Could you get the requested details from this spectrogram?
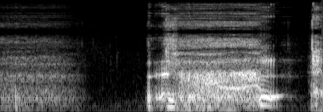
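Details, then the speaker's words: Adult nonsmoker exposed to neighbours' smoke, who says a growth has reached the airways and causes coughing every morning and night: a harsh, rough throat-clearing, a brief pause, then a forceful raspy cough burst. "As you can hear me coughing my [ __ ] guts up."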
